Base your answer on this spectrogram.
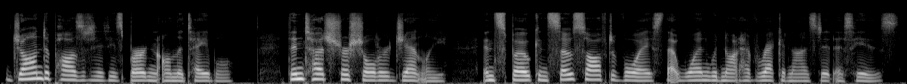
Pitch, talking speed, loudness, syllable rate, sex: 190 Hz, 185 wpm, -20 LUFS, 5.3 syllables/s, female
